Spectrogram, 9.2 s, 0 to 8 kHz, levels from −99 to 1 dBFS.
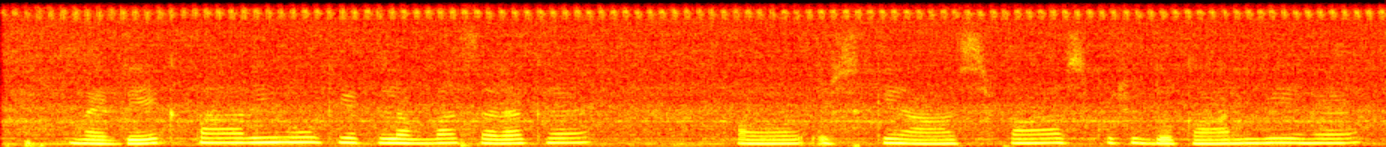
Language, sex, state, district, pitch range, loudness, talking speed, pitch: Hindi, female, Bihar, Katihar, 210-240 Hz, -13 LUFS, 115 wpm, 230 Hz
